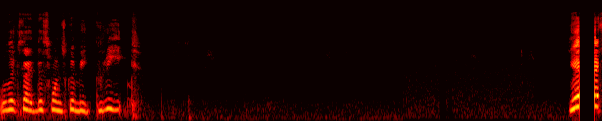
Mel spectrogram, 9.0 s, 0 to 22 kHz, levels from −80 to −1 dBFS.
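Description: From 6.04 s to 8.01 s the audio loses everything above 5 kHz and picks up a different background noise about 35 dB down, with no gap and no jump in level, then returns to full brightness. That points to the input likely having switched to a poorer device, rather than a simple filter, since the noise floor changes too. Two abrupt holes of pure silence, at 6.60–6.83 s and 8.69–8.99 s, are corrupt frames muted. Their lengths fit a few whole codec frames refused by the decoder, and the timing around them stays intact, which separates them from a stall or skip.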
